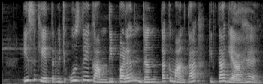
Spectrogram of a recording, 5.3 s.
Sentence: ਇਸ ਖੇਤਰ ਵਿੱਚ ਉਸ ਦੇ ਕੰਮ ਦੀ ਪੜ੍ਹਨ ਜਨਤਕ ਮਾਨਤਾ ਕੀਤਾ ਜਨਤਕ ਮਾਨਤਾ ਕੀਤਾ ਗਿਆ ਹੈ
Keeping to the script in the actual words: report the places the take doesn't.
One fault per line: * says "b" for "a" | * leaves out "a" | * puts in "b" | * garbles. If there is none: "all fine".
* leaves out "ਜਨਤਕ ਮਾਨਤਾ ਕੀਤਾ"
